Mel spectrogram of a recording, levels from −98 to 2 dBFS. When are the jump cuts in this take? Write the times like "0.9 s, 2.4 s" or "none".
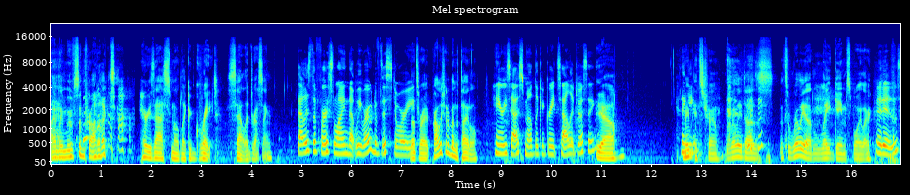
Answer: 1.7 s, 12.8 s

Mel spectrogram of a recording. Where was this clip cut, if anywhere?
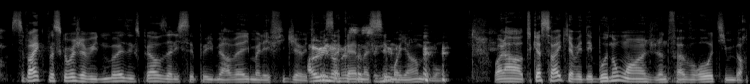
none

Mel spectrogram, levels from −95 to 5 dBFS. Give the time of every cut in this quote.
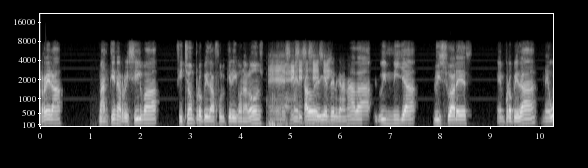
4.5 s

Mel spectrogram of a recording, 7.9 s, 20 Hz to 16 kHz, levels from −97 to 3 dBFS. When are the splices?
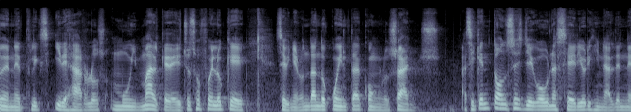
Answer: none

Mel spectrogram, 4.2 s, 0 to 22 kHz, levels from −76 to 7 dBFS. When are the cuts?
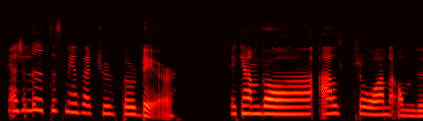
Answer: none

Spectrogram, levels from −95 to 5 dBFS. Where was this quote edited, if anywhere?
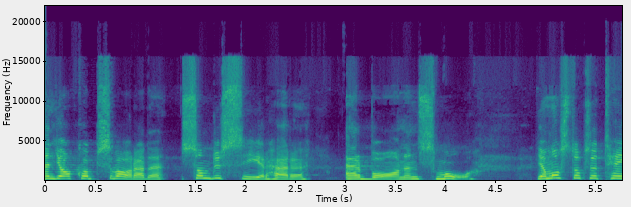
none

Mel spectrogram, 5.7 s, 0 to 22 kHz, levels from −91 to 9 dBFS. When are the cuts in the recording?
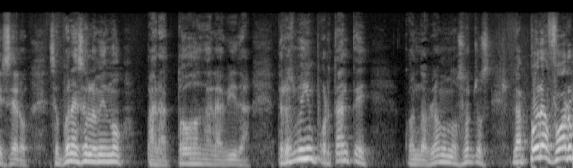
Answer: none

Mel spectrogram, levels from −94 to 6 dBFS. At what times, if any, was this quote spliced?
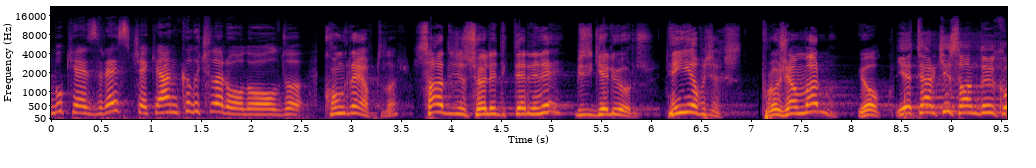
2.7 s, 6.1 s

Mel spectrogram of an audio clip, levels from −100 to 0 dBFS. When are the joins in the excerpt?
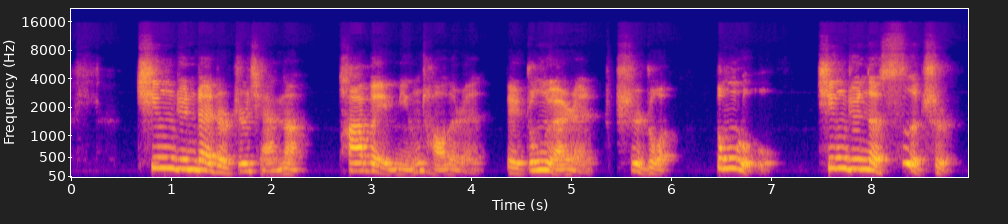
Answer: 7.4 s

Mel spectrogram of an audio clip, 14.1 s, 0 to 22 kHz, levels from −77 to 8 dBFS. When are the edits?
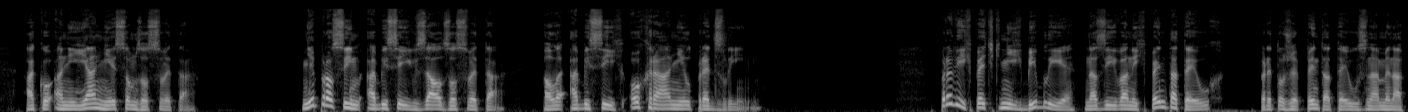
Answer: none

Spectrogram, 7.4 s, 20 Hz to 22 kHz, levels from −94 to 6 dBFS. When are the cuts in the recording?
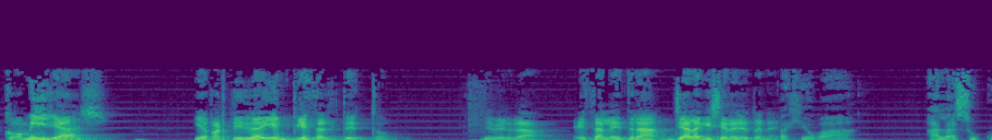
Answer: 4.3 s, 5.8 s

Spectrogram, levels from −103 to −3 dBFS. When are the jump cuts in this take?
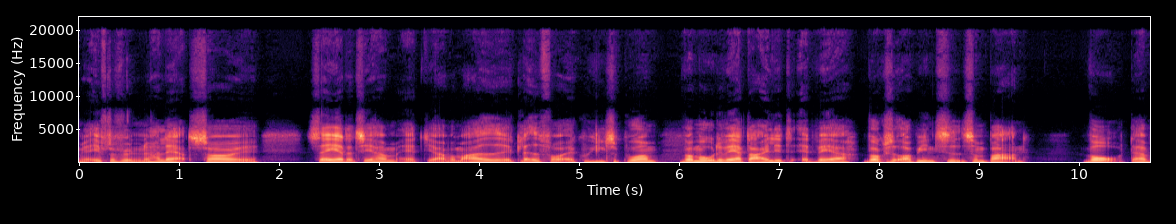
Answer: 6.0 s, 7.8 s

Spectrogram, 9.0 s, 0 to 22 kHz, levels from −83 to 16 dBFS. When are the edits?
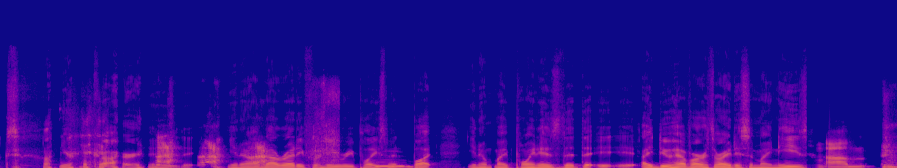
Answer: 1.4 s, 4.9 s, 8.0 s

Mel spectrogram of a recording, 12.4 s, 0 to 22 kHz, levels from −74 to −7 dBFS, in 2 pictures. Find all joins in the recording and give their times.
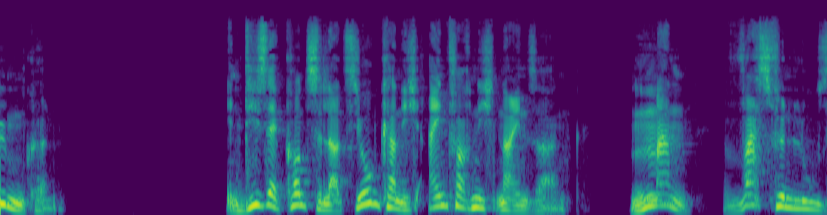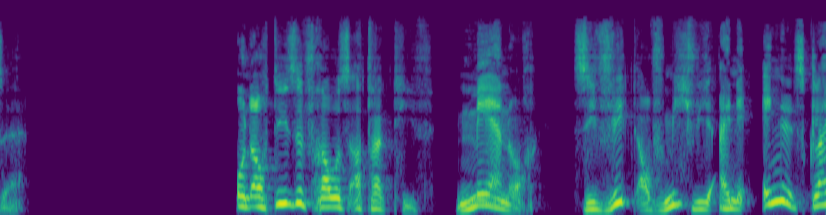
none

